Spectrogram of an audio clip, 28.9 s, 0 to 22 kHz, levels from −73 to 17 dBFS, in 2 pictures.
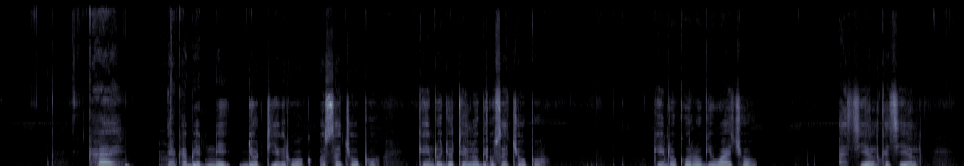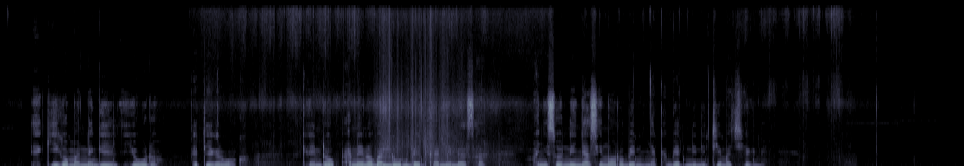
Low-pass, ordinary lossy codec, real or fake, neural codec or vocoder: none; none; real; none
